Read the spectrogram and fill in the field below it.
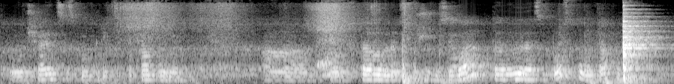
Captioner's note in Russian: фыркает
